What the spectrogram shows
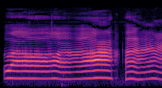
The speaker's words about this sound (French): Eh oui, les babillages ne sont pas du n'importe quoi, c'est bien l'inverse. Les cris et babillages sont en fait la véritable entrée des humains dans le langage oral, et ce bien avant les mots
